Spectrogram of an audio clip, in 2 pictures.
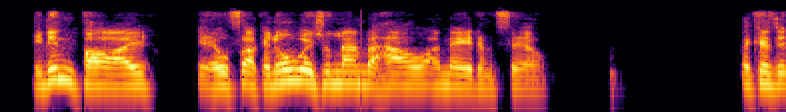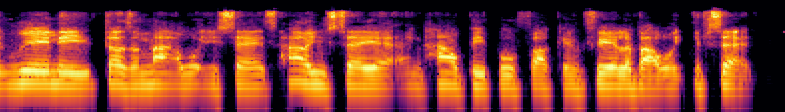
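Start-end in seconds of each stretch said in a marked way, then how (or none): none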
